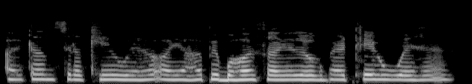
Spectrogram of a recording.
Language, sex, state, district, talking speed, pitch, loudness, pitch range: Hindi, male, Bihar, Samastipur, 165 wpm, 220 Hz, -19 LUFS, 215-225 Hz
